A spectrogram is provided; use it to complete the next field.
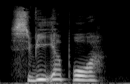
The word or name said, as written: svigerbror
